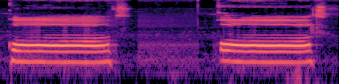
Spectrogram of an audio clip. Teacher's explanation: The back of the tongue rises and touches the soft palate.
